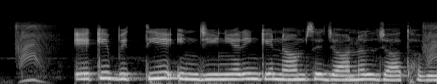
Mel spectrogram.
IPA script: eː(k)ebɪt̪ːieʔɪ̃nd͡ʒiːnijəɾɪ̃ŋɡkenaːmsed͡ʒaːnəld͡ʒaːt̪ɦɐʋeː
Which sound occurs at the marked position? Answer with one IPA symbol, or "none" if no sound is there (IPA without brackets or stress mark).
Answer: k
